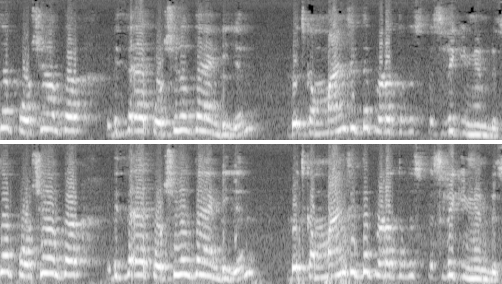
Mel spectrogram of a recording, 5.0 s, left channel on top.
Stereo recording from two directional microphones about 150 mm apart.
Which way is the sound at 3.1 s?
30° right (ahead or behind).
